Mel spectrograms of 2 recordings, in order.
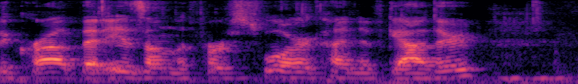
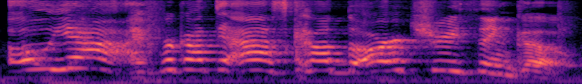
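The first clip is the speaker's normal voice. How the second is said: high cheerful character voice; bright and oblivious; NPC voice; 13 semitones higher than usual. Acted. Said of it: "turns to you guys and said".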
